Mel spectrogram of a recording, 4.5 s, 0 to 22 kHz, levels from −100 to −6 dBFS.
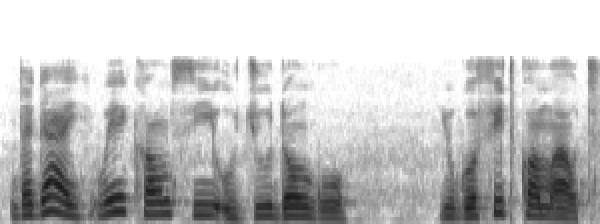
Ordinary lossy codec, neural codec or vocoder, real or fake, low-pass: none; none; real; 7.2 kHz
